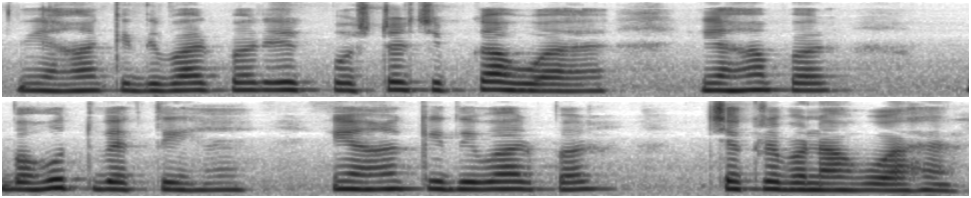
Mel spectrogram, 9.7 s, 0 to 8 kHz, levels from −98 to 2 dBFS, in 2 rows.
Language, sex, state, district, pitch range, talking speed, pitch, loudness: Hindi, female, Jharkhand, Deoghar, 215-235 Hz, 135 wpm, 225 Hz, -16 LUFS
